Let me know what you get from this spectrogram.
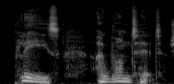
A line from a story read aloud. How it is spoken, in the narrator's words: she whispered softly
